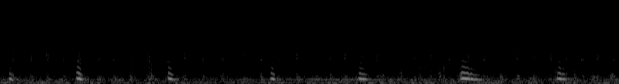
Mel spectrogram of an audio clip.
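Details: Guinea pig with heavy breathing: faint, low wheezing squeaks spaced about a second apart. One slightly longer, drawn-out wheeze comes near the end, with a quiet background.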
